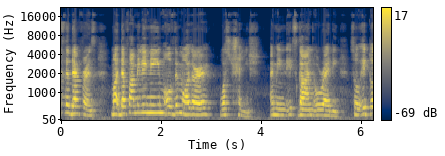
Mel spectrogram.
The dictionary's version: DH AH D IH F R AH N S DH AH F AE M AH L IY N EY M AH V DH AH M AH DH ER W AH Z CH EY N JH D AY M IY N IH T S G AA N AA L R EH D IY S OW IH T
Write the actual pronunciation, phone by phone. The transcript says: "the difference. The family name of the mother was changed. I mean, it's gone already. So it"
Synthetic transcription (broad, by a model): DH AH D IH F R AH N S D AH F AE M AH L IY N EY M AH V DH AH M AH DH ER W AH S CH EY N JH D AY M IY N IH T S G AA N AA L R EH D IY S OW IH T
